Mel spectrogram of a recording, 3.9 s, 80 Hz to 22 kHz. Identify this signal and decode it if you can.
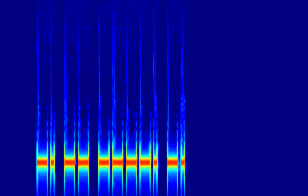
Morse code, heard as a keyed tone, about 27 wpm, 700 Hz. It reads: NM9N
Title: USA Call Signs - 4 Characters - Repeated 2x - 28wpm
